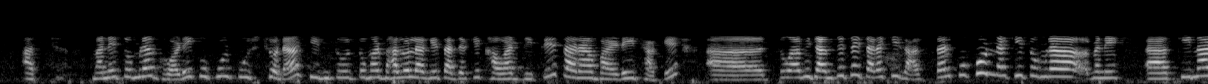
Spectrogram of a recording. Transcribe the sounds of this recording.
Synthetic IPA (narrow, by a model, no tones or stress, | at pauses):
atːɕʰamanet̪omɾaɡʱɔɾekukuɾpud͡ʑt͡ɕʰonakint̪ut̪omaɾbʱalolaɡet̪ad̪eɾkekʰaoaɾd̪it̪et̪aɾabajɽejt̪ʰake | t̪oamid͡ʑant̪et͡ɕajt̪aɾakiɾast̪aɾkukʰunnakit̪omɾamane | kina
